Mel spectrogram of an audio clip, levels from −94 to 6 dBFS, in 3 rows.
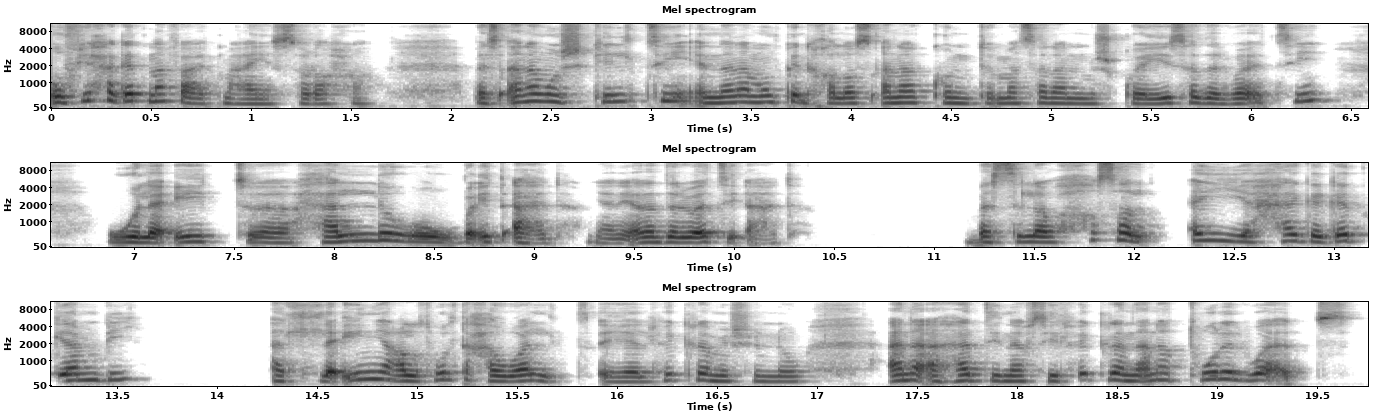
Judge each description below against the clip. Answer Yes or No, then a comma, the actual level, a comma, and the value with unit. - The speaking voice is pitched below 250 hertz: Yes, high, 225 Hz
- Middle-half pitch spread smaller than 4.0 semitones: No, average, 4.4 semitones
